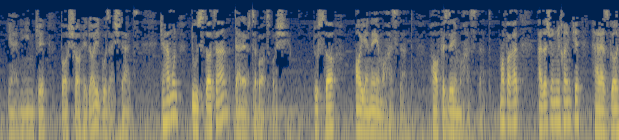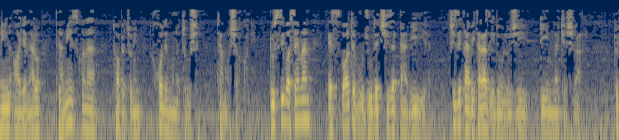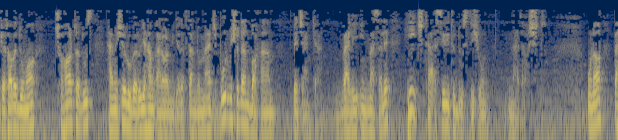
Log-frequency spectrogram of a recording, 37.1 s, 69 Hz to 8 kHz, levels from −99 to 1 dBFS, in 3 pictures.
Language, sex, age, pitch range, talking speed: Persian, male, 30-49, 90-120 Hz, 130 wpm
